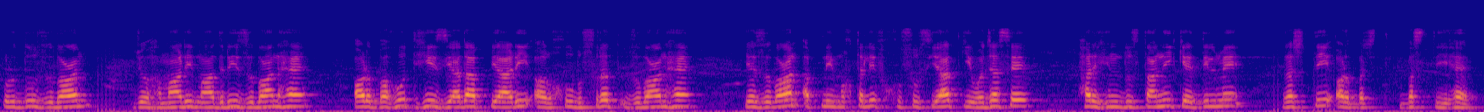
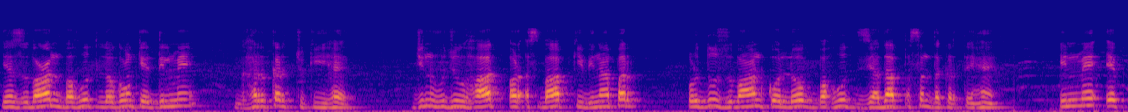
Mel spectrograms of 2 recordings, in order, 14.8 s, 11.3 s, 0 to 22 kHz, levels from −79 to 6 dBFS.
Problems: none marked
